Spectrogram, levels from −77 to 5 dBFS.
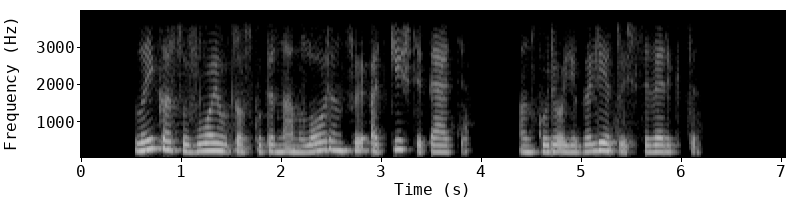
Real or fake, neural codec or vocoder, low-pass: real; none; 3.6 kHz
